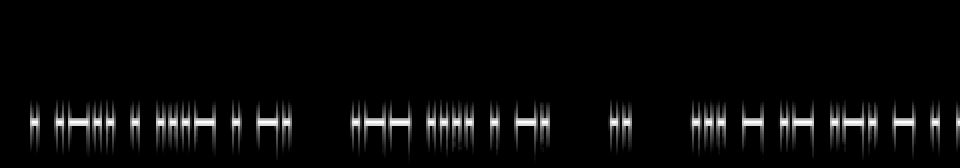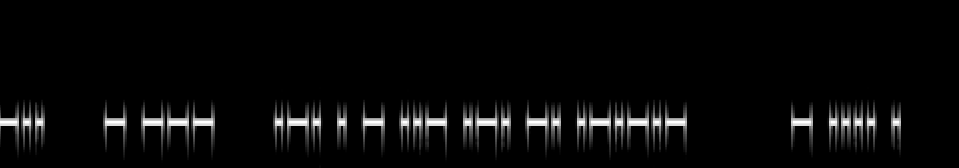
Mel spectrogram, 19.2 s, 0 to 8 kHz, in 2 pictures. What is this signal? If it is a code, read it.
Morse code, heard as a keyed tone, about 19 wpm, 700 Hz. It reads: ELEVEN WHEN I STARTED TO RETURN. THE
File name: Book One / 10-Chapter 10 - 19 WPM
